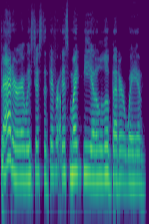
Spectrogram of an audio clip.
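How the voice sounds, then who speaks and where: A woman's voice: mid-range voice, fairly even intonation, fast, a bit bright, smooth, dry recording, studio quality. A woman with an Eastern Ontario Canadian accent chatting casually as a podcast co-host, in a rambling, anecdotal way. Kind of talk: casual conversational discussion.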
